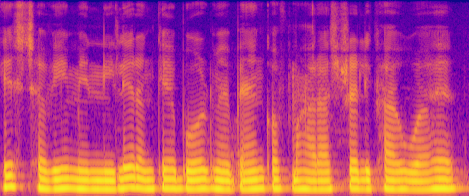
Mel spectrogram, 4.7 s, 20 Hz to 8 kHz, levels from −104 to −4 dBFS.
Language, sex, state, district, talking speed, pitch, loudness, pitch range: Hindi, male, Assam, Kamrup Metropolitan, 180 wpm, 140 Hz, -11 LUFS, 135-140 Hz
